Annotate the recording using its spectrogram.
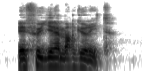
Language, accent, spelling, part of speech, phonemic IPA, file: French, France, effeuiller la marguerite, verb, /e.fœ.je la maʁ.ɡə.ʁit/, LL-Q150 (fra)-effeuiller la marguerite.wav
- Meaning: to play "she loves me, she loves me not"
